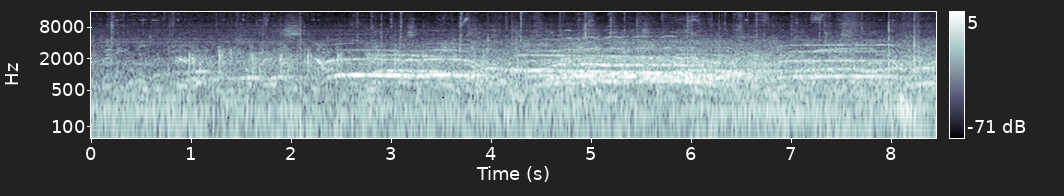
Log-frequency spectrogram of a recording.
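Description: Spectators' voices and sustained shouts overlapping in a large indoor arena. A few sharp clicks come between one and two seconds in.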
